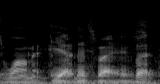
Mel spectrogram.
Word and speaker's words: Womack: some books, but I wasn't sure of the pronunciation, so thank you. he says Womack.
